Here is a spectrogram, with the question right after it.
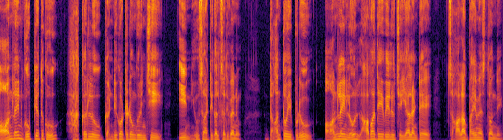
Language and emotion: Telugu, fearful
